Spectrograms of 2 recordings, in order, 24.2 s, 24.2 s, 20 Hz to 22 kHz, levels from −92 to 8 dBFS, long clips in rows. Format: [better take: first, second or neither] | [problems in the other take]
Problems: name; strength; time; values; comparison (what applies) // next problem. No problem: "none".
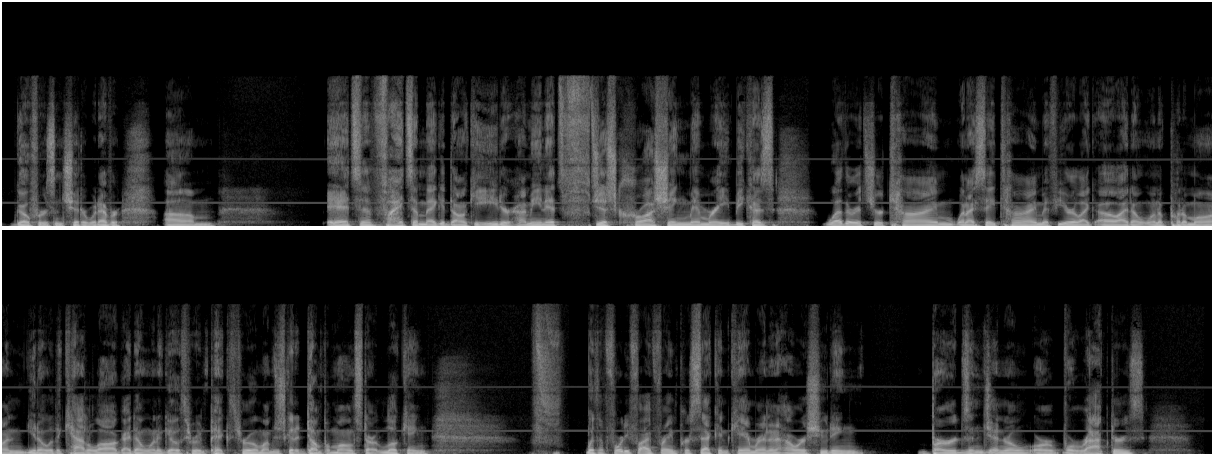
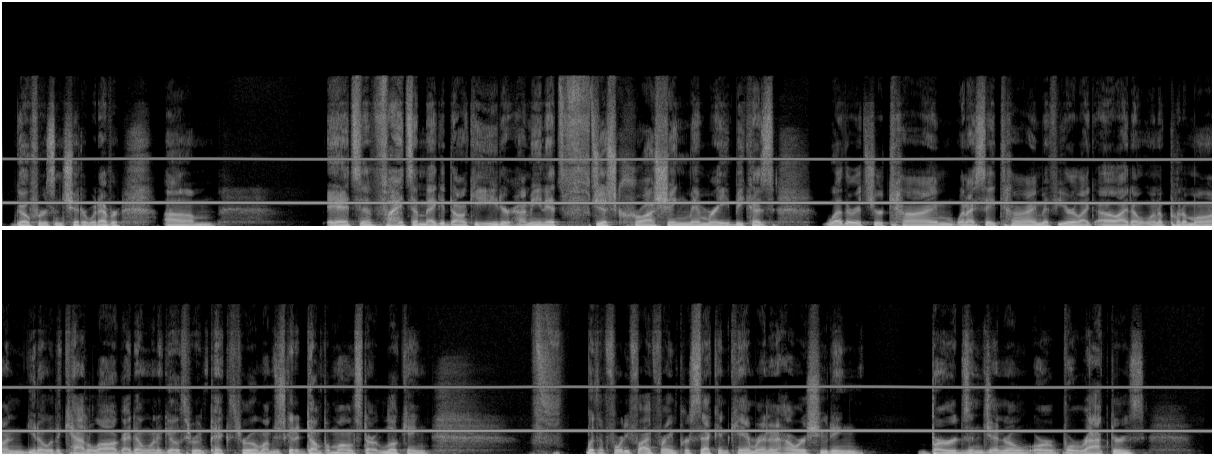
first | high-pitched whine; loud; throughout; 2.5 kHz, 6 dB below the speech; faint in the first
